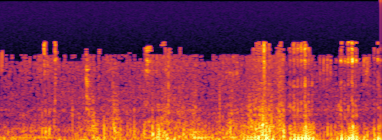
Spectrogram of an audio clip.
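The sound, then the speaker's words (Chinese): A cat purrs steadily, a low continuous rumble that swells slightly louder toward the end, with no talking over it. “干嘛呀，小猫？”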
